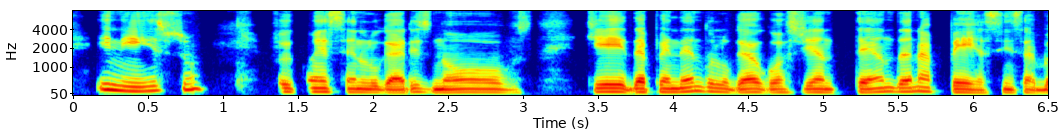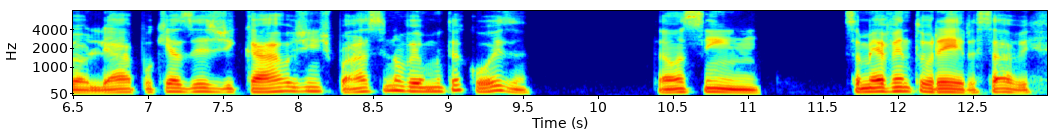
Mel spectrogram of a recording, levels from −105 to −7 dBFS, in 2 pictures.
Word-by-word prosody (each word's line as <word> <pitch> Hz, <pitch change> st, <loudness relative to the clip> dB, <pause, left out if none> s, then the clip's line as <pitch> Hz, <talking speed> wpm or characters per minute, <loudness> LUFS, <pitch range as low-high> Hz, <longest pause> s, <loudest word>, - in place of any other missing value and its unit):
E 210 Hz, -, +3 dB
nisso, 170 Hz, +5 st, +1 dB, 0.5 s
fui 130 Hz, -2 st, -2 dB
conhecendo 125 Hz, -3 st, 0 dB
lugares 110 Hz, +2 st, +1 dB
novos 105 Hz, -1 st, 0 dB, 0.3 s
que, 130 Hz, -1 st, +4 dB
dependendo 120 Hz, +4 st, +2 dB
do 140 Hz, -, -1 dB
lugar, 110 Hz, -1 st, +2 dB
eu 115 Hz, -, +2 dB
gosto 110 Hz, 0 st, -3 dB
de 110 Hz, -, -3 dB
ir -, -, +2 dB
até 110 Hz, 0 st, 0 dB
andando 135 Hz, +1 st, +1 dB
a 140 Hz, -, 0 dB
pé 110 Hz, -6 st, +1 dB
assim, 100 Hz, +2 st, -4 dB
sabe, 100 Hz, -1 st, -2 dB
olhar, 100 Hz, +4 st, -1 dB
porque 115 Hz, +4 st, -6 dB
às 130 Hz, -2 st, 0 dB
vezes 130 Hz, -2 st, -2 dB
de 120 Hz, -, -5 dB
carro 125 Hz, +5 st, +1 dB
a 145 Hz, -, -4 dB
gente 145 Hz, 0 st, -6 dB
passa 135 Hz, +7 st, -4 dB
e -, -, -2 dB
não 175 Hz, -, 0 dB
vê 145 Hz, -2 st, +2 dB
muita 140 Hz, +6 st, -3 dB
coisa. 145 Hz, -, -3 dB, 0.8 s
Então 105 Hz, +1 st, 0 dB
assim, 115 Hz, -4 st, +1 dB, 0.6 s
sou -, -, -1 dB
meio 130 Hz, +2 st, +6 dB
aventureiro, 120 Hz, -7 st, +2 dB
sabe? 100 Hz, -5 st, -2 dB
120 Hz, 185 wpm, -22 LUFS, 110-140 Hz, 0.8 s, meio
